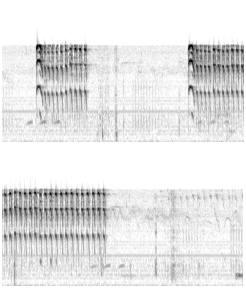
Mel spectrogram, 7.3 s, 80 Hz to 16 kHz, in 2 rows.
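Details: Crested barbet at Gowrie dam, Djuma Game Reserve, Sabi Sand Wildtuin, South Africa, 07:34 on 23 August 2020, giving two rapid rattling trills, a short one of under a second and a longer one of about two and a half seconds, with quiet gaps.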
